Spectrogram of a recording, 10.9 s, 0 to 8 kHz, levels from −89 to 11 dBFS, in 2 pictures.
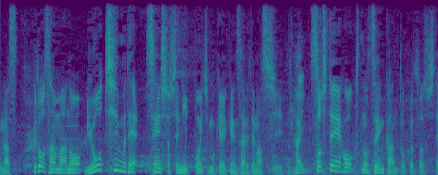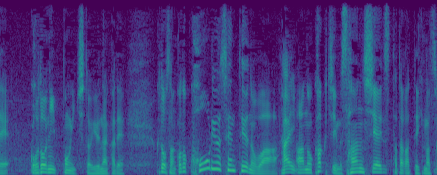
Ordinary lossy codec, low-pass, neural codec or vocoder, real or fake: none; none; none; real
